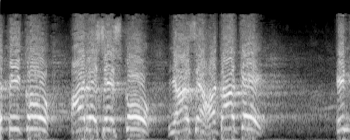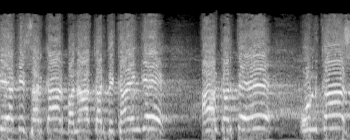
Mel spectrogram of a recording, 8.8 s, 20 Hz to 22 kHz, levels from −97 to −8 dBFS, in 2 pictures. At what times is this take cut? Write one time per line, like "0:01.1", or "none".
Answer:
0:07.1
